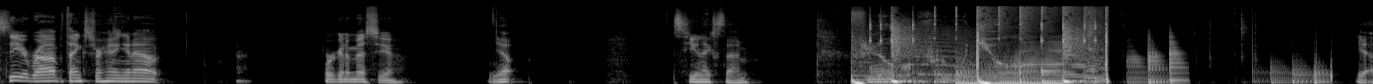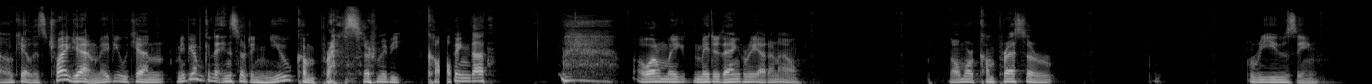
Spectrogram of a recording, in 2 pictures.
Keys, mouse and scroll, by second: 0.6 click, 1.0 alt+1, 8.1 click, 8.4 space, 10.9 click, 11.8 space, 12.1 click, 12.3 space, 13.3 space, 13.8 click, 15.0 right click, 17.7 click, 18.9 click, 20.4 click, 20.5 click, 21.5 click, 22.5 click, 24.3 click, 25.6 click, 26.6 click.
